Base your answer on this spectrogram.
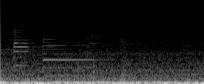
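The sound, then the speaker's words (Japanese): Car tires skid and scrape while braking on a slippery surface, giving a loud, steady low rumble with a brief thin squeal early on. “めっちゃ滑ってますガリガリガリガリってタイヤが今ねあのブレーキかけるとタイヤがね”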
